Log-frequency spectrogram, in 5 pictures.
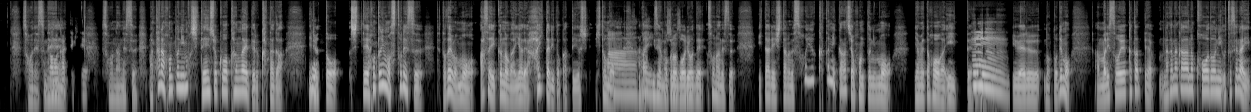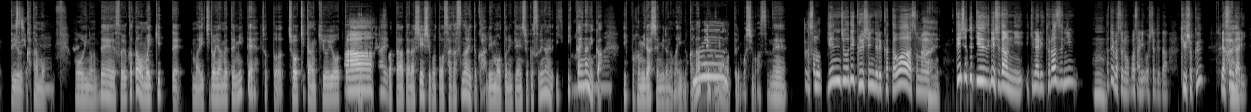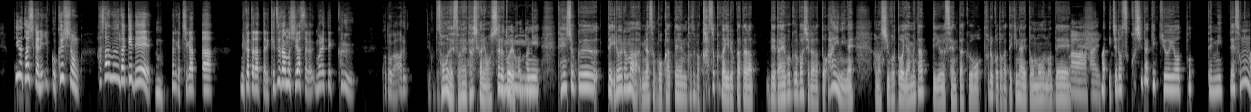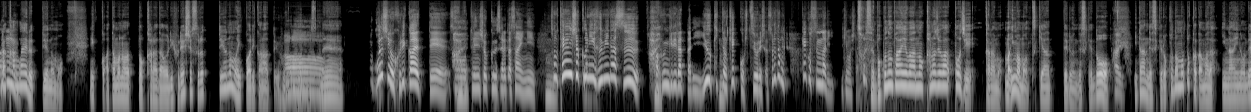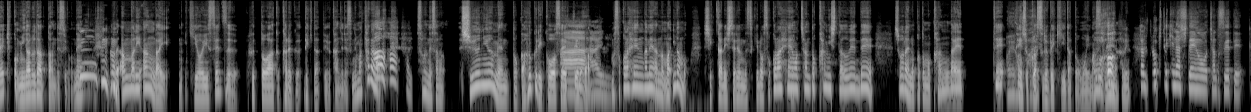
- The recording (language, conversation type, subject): Japanese, podcast, 転職を考えるとき、何が決め手になりますか？
- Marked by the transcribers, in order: other background noise; other noise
